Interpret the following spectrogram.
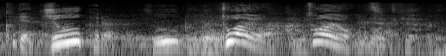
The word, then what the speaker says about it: Jupiter: 아, 주피터. 이거 주를 좀 더 길게 하시면 돼요. 네, 주피터.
